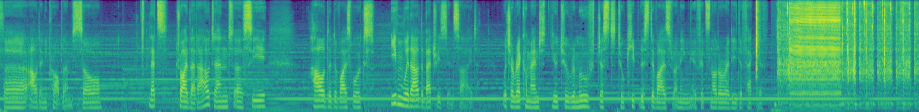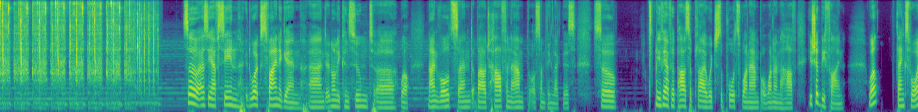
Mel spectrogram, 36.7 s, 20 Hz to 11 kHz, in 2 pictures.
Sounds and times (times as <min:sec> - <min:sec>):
Speech: 0:00.0 - 0:02.0, 0:02.9 - 0:05.3, 0:06.2 - 0:15.4, 0:22.1 - 0:30.7, 0:31.4 - 0:36.7
Music: 0:00.0 - 0:32.5
Printer: 0:15.5 - 0:21.6.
